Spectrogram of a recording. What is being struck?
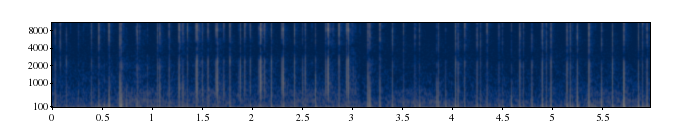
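Bar of soap.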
